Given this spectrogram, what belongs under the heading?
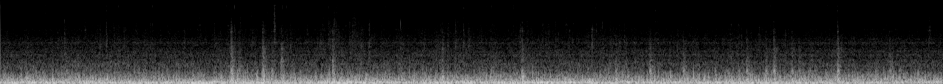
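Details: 2006 Mazda 3 hatchback rolling over rough, uneven ground: scattered dull clunks through low road rumble from the passenger-side rear; shocks already replaced, cause unknown.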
